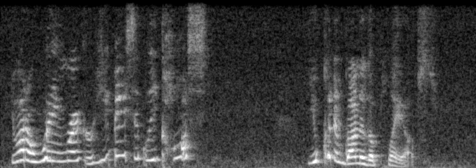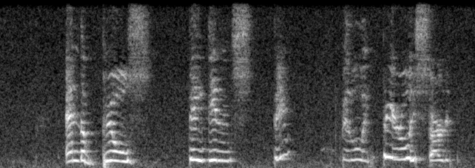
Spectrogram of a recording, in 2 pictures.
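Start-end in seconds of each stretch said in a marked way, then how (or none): 5.4-9.2 flustered stutter, tripping over words, pitched up. Ranting about a player's losses and the bills game, stuttering. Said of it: "I'm stuttering because of this".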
